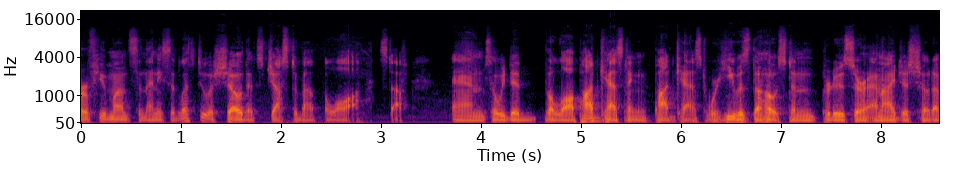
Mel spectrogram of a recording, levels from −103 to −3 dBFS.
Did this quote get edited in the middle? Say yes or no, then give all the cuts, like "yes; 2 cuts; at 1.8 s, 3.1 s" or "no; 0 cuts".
yes; 2 cuts; at 2.9 s, 5.7 s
